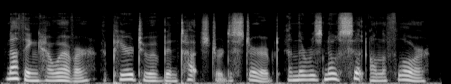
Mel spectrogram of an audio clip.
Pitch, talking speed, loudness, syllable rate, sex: 190 Hz, 225 wpm, -17 LUFS, 6.4 syllables/s, female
